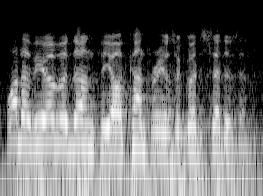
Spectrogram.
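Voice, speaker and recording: A man's voice: fairly high pitch, expressive, quick pace, soft background music. An American man questioning a witness at a committee hearing in an earnest, pressing manner. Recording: muffled, noisy 1950s hearing room recording.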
